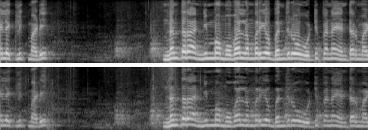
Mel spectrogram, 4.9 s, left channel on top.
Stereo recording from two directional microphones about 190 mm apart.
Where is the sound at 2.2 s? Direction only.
45° left (ahead or behind).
